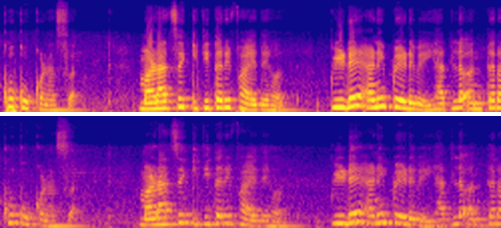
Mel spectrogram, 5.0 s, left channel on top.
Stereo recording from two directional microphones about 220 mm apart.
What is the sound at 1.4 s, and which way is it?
A woman's voice, 45° left (ahead or behind).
